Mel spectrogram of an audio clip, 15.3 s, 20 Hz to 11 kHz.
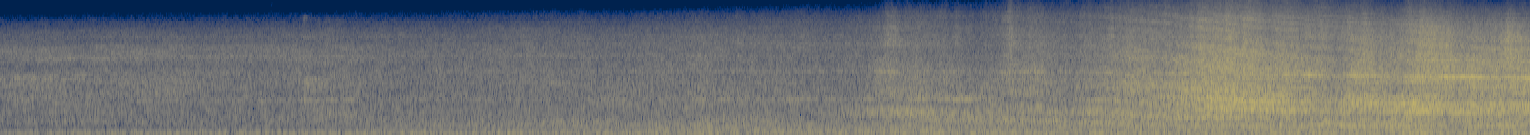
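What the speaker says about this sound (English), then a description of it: "Next up for departure is Swiss A220-300, a HB JCL with flight 391, heading back to Zurich." A Swiss Airbus A220-300 jet departs Manchester Airport, its engine roar building from a distant hum to a loud, broadband thrust at full power during the takeoff roll, heard alone without voices.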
